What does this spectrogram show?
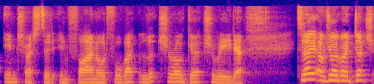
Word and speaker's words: Geertruida: Secondly, it's probably worth Villa fans knowing how to pronounce his name. It's quite a tricky one. It's actually Geertruida, which is very, very difficult.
